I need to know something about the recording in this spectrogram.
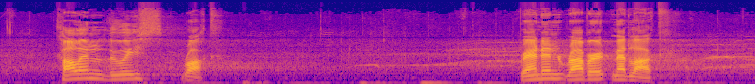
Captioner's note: cheers and applause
